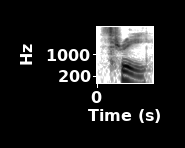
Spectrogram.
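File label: "three", English word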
